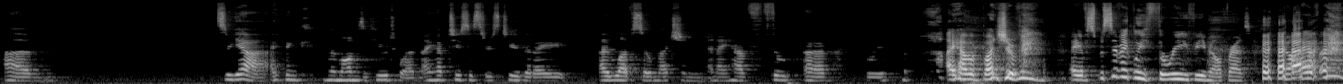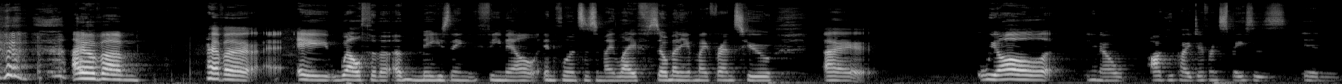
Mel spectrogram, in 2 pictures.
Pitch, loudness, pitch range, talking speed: 195 Hz, -19 LUFS, 180-215 Hz, 165 wpm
